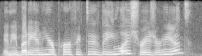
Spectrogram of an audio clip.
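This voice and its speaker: Woman, career presenter, high voice, very animated, dry close sound. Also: fast, no room sound. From American South. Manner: animated, addresses students directly, checks in with "okay?". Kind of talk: lively classroom presentation. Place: classroom with students.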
